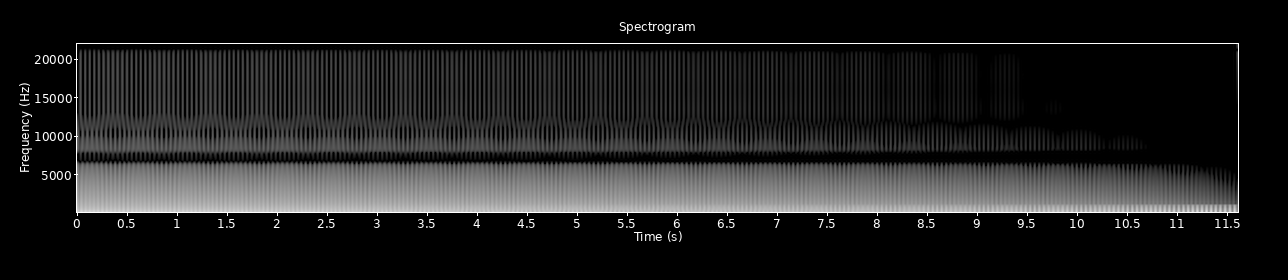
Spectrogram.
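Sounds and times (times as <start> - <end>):
Juno 60 analog synthesizer square wave: 0.0 - 11.6.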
